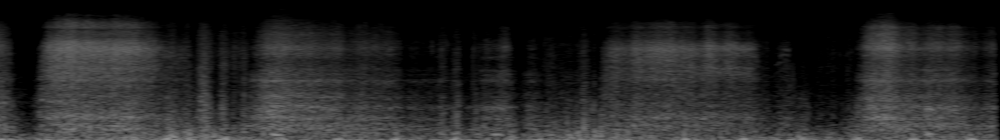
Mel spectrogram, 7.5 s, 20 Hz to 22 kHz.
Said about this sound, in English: We're going to take 3 breaths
